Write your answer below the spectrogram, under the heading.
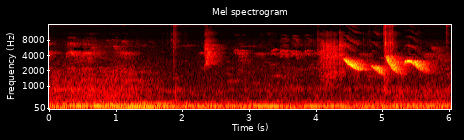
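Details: Legally kept Green-winged Saltator (trinca-ferro, Paraná) gives quiet scattered notes and clicks, then a short phrase of bright, swooping whistles at the end. A low steady hum sits in the background.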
